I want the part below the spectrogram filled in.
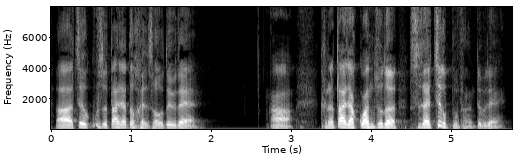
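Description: Higher-voiced male preacher, dry sound. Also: animated, fast, dry recording. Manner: keeps asking the listeners "right?" with many "ah" fillers; retells and rereads scripture in a conversational tone. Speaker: preacher at a youth church service. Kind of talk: sermon.

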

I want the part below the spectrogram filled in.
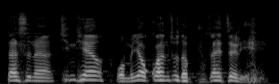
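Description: A man's voice: high voice, a little fast, a little mellow, no room sound, studio quality. A man preaching at a youth church service, who keeps asking the listeners "right?" and retells scripture in a conversational tone. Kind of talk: sermon.

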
